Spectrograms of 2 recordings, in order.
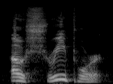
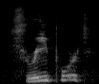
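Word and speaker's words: Shreveport: that in a while oshri port it doesn't it the V is silent I did make a fool of myself who would have thought though shree port are you kidding me uh let's see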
